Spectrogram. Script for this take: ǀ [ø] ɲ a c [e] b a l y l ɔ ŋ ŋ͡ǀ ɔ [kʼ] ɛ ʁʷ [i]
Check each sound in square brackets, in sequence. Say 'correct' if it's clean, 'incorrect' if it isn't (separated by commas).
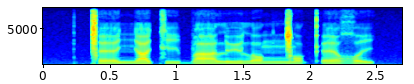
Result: incorrect, incorrect, correct, correct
